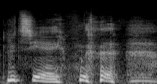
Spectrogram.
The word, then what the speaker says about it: luthier: You can pronounce it luier or luier if you want to, but I I try to pronounce it the the French way, even though it's a lone word. Lut lutier.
